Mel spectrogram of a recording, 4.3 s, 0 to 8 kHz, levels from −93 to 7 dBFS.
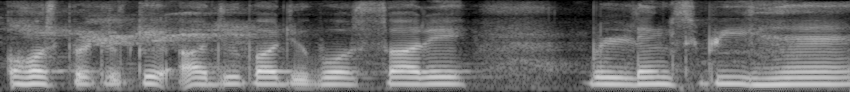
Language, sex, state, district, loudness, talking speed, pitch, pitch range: Hindi, female, Bihar, Gaya, -18 LUFS, 110 wpm, 180 Hz, 175-180 Hz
